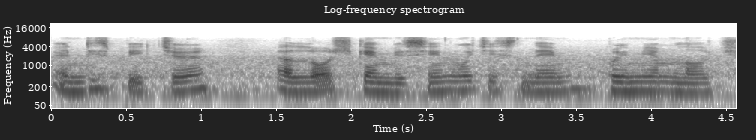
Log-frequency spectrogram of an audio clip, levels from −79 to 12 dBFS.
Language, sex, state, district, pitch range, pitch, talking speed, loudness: English, male, Nagaland, Dimapur, 130-145 Hz, 140 Hz, 170 wpm, -19 LUFS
